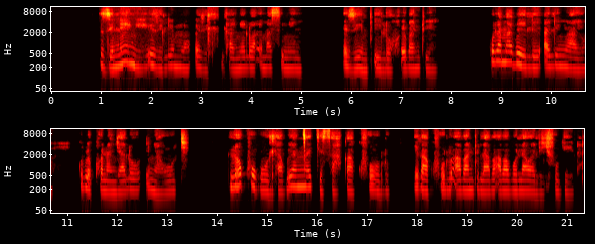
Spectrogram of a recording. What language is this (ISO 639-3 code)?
nde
